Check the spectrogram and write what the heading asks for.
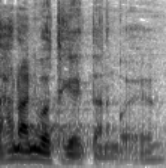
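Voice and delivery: usual speaking voice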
